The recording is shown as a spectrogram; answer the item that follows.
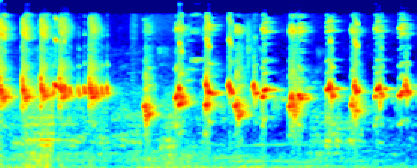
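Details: Sooty-headed bulbul in active song: a short run of bright chirps ending in a brief trill, then a regular series of loud downslurred whistled notes about every half second.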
